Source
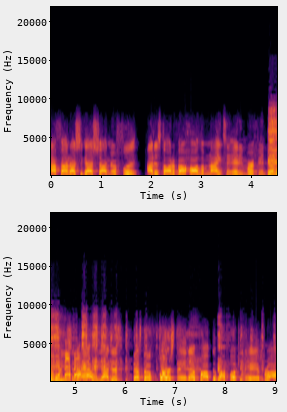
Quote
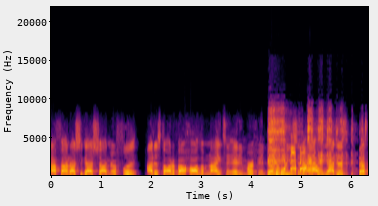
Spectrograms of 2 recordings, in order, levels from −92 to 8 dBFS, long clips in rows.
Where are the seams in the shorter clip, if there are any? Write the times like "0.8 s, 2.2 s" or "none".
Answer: none

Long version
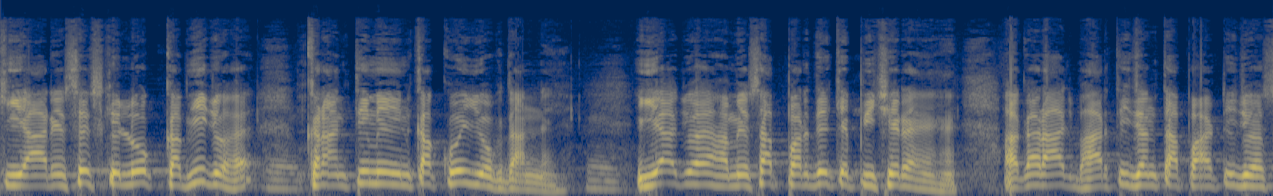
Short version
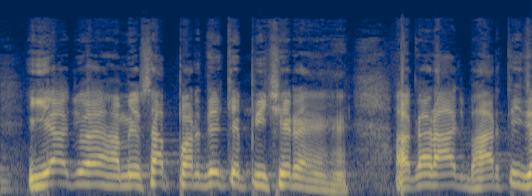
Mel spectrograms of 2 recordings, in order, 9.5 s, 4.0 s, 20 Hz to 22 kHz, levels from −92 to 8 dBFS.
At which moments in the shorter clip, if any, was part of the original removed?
none

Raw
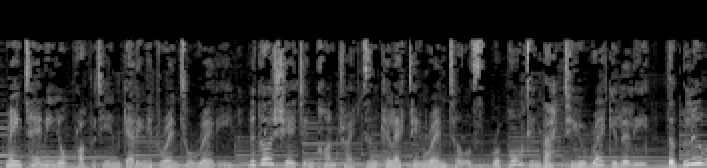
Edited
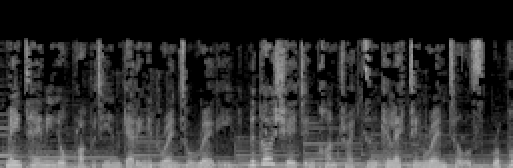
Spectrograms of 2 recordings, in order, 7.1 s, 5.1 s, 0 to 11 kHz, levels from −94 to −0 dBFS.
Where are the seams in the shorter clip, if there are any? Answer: none

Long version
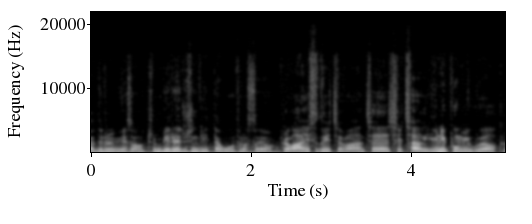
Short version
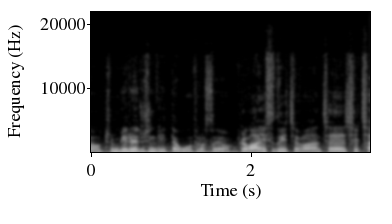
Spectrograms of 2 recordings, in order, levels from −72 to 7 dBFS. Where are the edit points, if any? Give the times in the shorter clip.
none

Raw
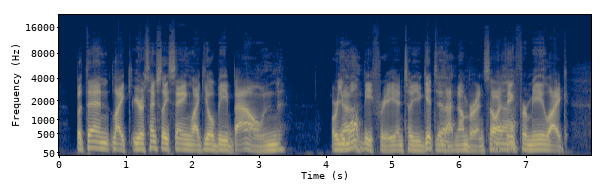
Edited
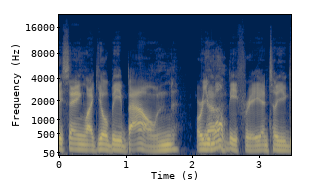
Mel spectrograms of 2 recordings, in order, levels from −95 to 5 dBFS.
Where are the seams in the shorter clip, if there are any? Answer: 1.9 s

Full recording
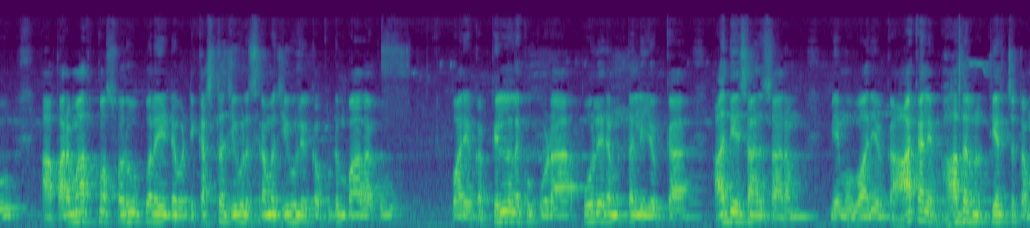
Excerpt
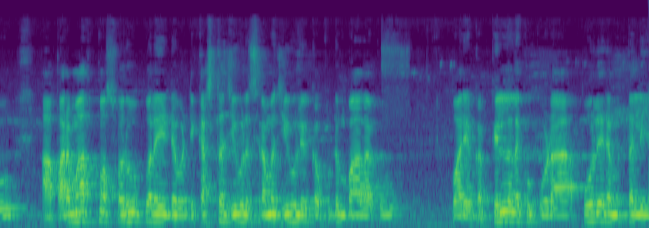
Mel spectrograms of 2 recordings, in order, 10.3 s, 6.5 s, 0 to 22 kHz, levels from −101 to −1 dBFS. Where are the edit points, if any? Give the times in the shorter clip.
none

